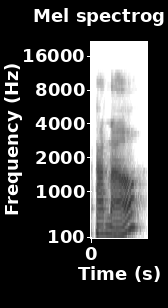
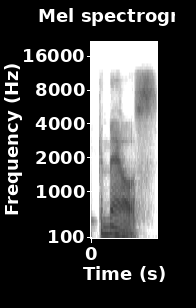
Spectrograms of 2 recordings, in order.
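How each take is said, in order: First: KANAL read as spelt, "KA-nal" with full a; mispronounced canal. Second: CANALS with the weight on the second syllable, "kuh-NALS"; corrected canals. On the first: Teacher shows students the mistaken reading, KANAL as "KA-nal". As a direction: say KANAL the Indonesian way, both a's open. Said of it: "Membacanya bukan kanal". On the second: Teacher corrects students' reading, CANALS as "kuh-NELS". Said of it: "bisa diperbaiki menjadi canals". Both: Shown as a demonstration.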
